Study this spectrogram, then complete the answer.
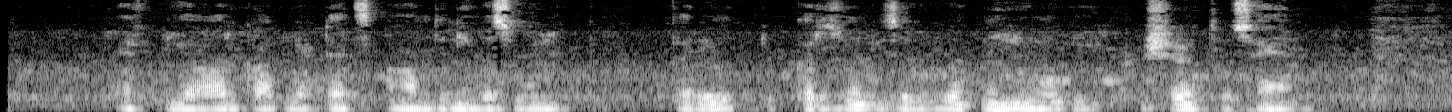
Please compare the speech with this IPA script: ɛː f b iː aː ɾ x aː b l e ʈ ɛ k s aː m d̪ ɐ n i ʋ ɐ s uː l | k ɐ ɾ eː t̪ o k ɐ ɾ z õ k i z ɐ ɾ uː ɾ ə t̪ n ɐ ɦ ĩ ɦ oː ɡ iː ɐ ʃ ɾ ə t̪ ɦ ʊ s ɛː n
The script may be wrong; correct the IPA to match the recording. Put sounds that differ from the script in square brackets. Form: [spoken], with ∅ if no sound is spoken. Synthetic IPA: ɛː f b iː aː ɾ [k] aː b l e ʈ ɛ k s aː m d̪ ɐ n i ʋ ɐ s uː l | k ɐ ɾ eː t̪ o k ɐ ɾ z õ k i z ɐ ɾ uː ɾ ə t̪ n ɐ ɦ ĩ ɦ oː ɡ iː ɐ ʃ ɾ ə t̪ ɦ ʊ s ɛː n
